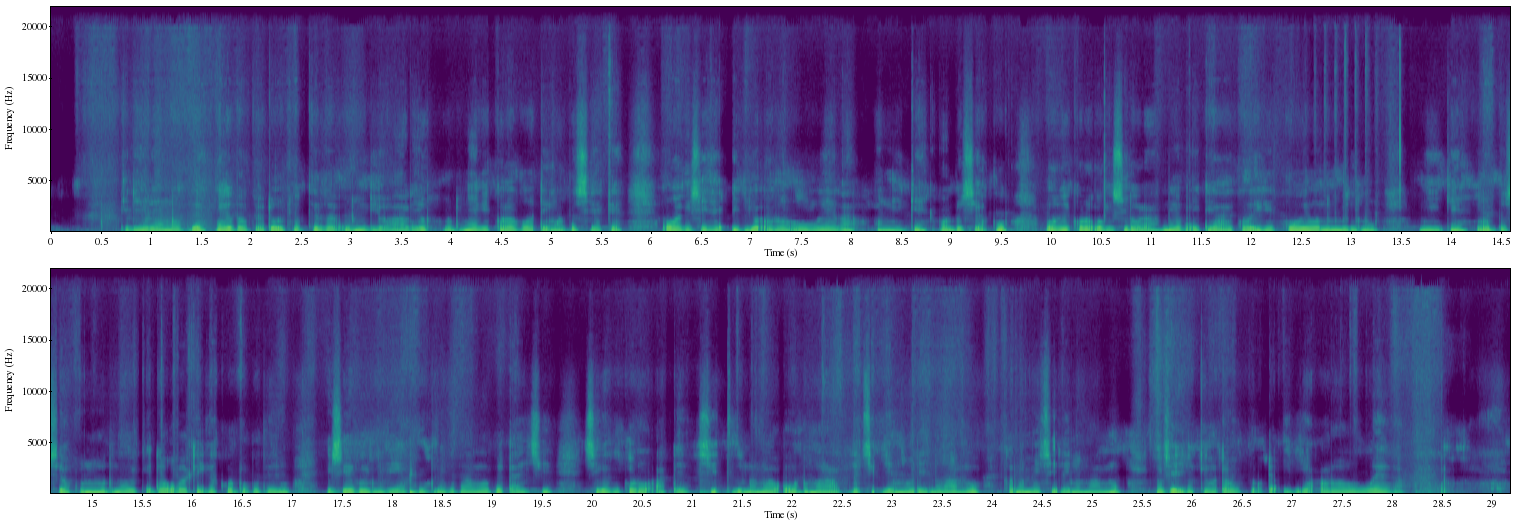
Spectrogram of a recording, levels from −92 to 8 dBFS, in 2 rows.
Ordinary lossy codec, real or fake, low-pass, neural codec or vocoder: none; fake; none; codec, 44.1 kHz, 2.6 kbps, SNAC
